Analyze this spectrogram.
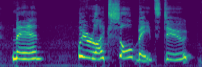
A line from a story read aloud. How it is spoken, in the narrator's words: Kenny wailed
